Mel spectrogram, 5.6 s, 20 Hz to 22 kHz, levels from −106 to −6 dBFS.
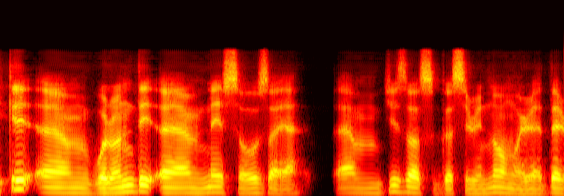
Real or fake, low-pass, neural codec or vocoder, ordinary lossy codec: fake; none; codec, 16 kHz, 0.3 kbps, FocalCodec; none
